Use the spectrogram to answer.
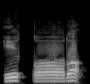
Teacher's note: jangan sampai terlalu dalam pengucapan hamzahnya. Yang dikhawatirkan akan menjadi ain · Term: hamzah mati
